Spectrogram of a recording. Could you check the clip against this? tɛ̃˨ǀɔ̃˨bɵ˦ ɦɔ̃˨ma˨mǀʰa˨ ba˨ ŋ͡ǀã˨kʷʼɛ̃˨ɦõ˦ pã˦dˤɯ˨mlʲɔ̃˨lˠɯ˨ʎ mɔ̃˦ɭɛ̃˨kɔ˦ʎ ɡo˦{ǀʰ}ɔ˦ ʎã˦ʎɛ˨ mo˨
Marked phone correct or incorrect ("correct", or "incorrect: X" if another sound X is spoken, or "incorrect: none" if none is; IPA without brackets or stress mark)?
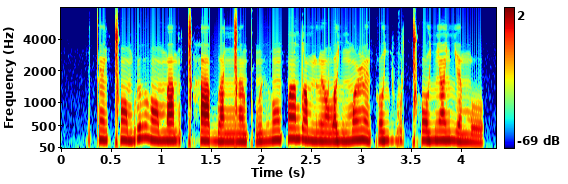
correct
